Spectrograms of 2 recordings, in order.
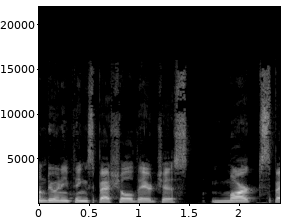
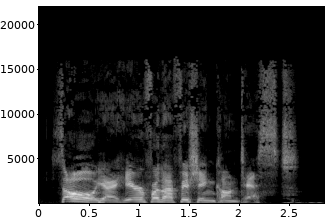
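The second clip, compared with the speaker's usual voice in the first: pirate voice; 4 semitones higher, 4 dB louder than usual. Voicing a character speaking to Owen, in a stereotypical pirate voice. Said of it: "he is a stereotypical pirate".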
